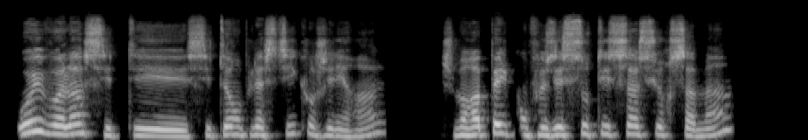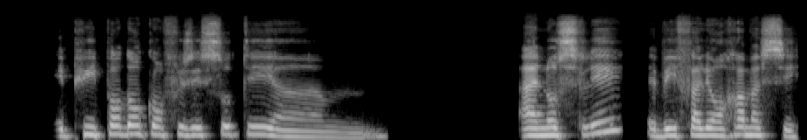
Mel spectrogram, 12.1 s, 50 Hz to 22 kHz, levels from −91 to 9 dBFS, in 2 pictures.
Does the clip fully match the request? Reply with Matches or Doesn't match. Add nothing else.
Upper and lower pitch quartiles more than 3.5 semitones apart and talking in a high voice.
Doesn't match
